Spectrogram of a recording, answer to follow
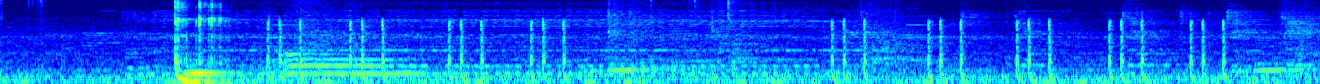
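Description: Video slot machine spinning its reels: a deep falling boom about a second in, then a short electronic tune with steady tones, and runs of quick clicks as the reels spin and stop.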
